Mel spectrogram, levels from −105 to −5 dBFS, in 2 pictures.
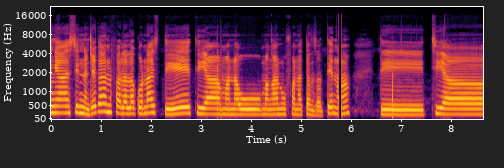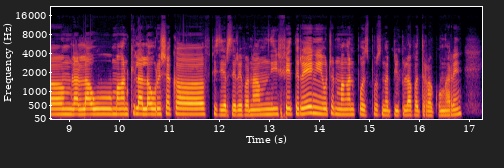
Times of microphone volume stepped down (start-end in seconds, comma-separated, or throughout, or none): none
